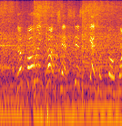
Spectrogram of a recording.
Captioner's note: bell ringing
